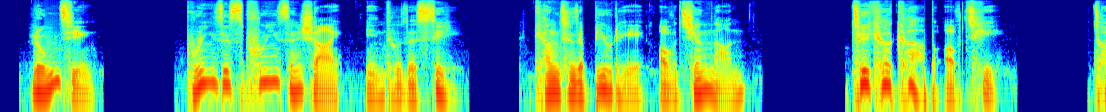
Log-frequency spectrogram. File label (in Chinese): 龙井英文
